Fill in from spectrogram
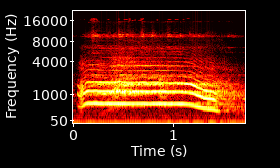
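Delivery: high shouted ah; loud ah. Real, not acted. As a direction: shout ah together. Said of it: "can you say that really loud".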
